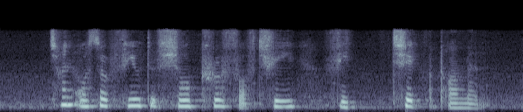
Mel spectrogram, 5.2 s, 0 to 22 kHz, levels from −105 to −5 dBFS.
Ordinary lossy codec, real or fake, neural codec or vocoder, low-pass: Opus, 64 kbps; fake; codec, 16 kHz, 1.1 kbps, Voila-Tokenizer; 7.2 kHz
